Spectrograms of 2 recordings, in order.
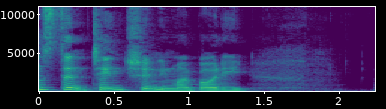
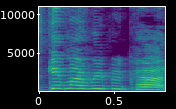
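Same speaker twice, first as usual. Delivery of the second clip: impatient demand; 10 semitones higher, 5 dB louder, faster than usual. Retold or imitated. Daughter demands again.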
